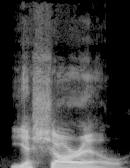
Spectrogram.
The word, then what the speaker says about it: Israel: Samaritans today pronounce reading the Torah today Israel as Yesharel.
